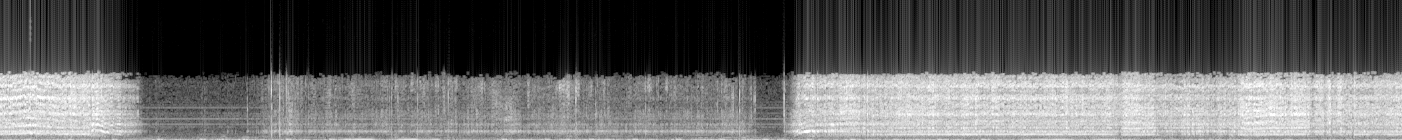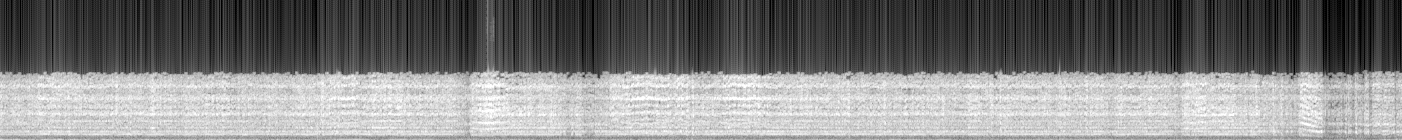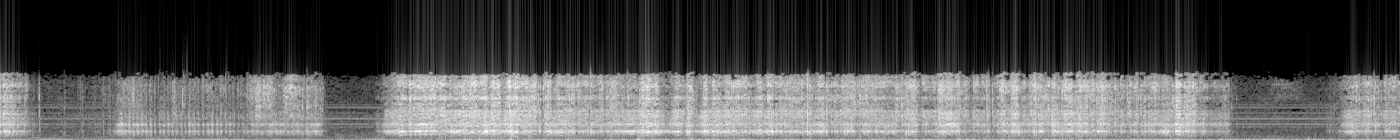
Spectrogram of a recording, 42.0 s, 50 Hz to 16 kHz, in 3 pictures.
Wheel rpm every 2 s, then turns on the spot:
110, 20, 20, 30, 170, 200, 200, 200, 200, 200, 200, 200, 200, 170, 20, 20, 90, 70, 70, 70, 30.
2-6 28-30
